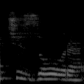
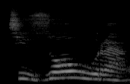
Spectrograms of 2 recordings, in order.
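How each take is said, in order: First: Quick "tesoura" said as "tisôra"; casual "tesoura", reduced to "tisôra"; u swallowed. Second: Slow "tesoura" said as "tisoura", u sounded; drawn-out "tesoura" with clear ou, "tisoura"; full diphthong. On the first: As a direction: drop the u in "tesoura" and turn e to i. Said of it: "não é tesoura". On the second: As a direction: stretch the "ou" in "tesoura", first vowel as i. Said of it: "é tesoura". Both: Shown as a demonstration.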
